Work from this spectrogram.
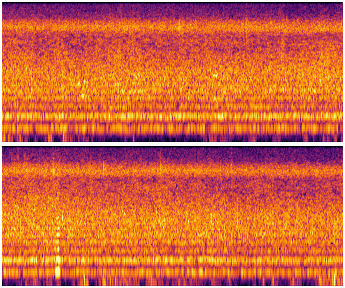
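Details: Many honey bees buzzing together during swarm trapping, a smooth unbroken drone with several tones. Two short louder taps stand out, over a light low rumble.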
